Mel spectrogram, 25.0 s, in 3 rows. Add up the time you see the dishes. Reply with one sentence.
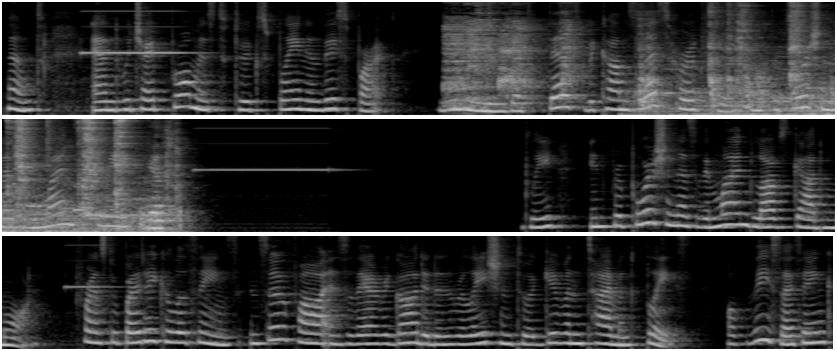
The dishes can be heard for 6 seconds in total.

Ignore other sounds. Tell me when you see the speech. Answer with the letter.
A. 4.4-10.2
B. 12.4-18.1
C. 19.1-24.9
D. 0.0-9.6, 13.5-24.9
D.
